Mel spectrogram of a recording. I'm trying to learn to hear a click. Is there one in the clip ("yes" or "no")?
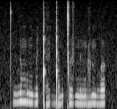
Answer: yes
